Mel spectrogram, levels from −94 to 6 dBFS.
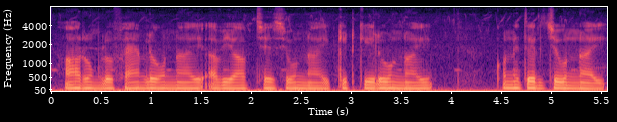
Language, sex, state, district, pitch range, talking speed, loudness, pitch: Telugu, male, Telangana, Mahabubabad, 105-115 Hz, 150 wpm, -18 LUFS, 110 Hz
